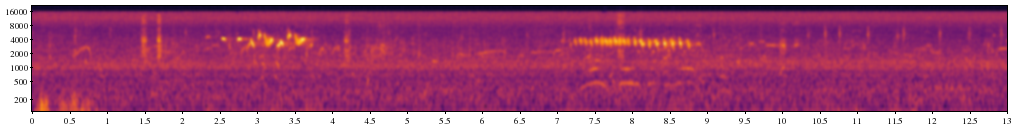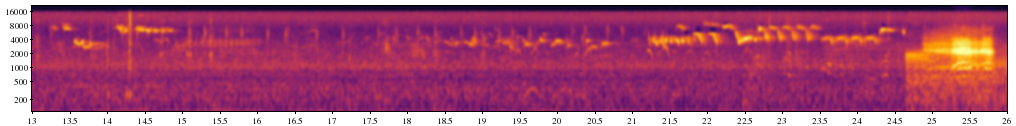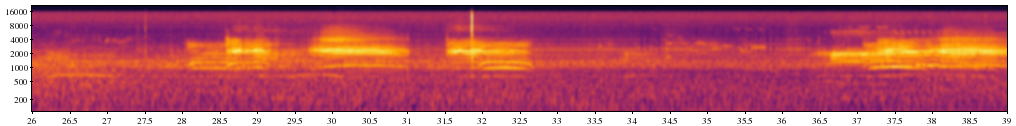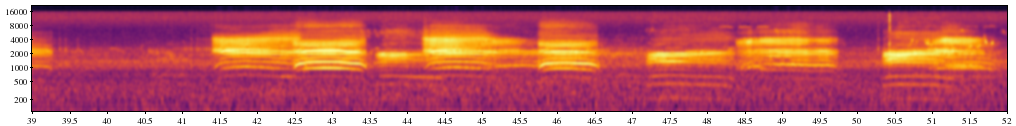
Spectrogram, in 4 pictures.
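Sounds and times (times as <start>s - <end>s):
small birds chirping: 0.6s - 24.7s.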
